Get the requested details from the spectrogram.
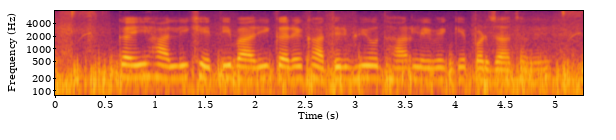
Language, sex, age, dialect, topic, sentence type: Bhojpuri, female, 18-24, Northern, banking, statement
